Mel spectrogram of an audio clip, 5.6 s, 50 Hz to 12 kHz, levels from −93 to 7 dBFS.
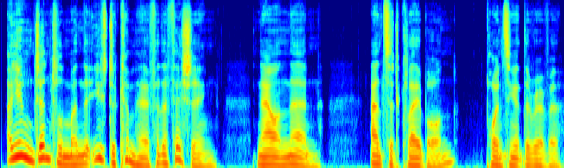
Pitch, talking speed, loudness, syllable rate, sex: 120 Hz, 215 wpm, -17 LUFS, 6.9 syllables/s, male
